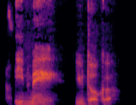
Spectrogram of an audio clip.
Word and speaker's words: Ime Udoka: Iman Udoka. Ime Udoka.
